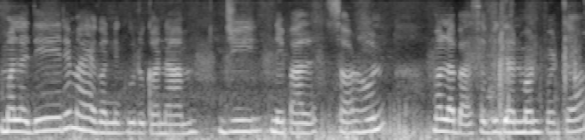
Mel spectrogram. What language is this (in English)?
Nepali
